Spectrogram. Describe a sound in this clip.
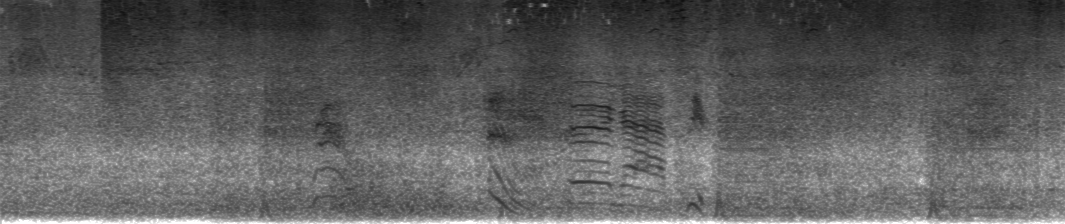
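A flamethrower roars with a steady rushing hiss.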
